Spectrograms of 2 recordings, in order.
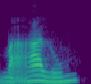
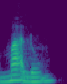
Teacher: Tenemos la A larga, como en maalum, que significa manzano, y la vocal breve de malum, que significa malo.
